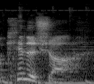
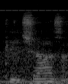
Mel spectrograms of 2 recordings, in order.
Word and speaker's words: Kinshasa: leopoldville which is now Kennesaw how do you pronounce it again Kinshasa he is right it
